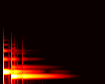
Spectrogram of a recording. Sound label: message alert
